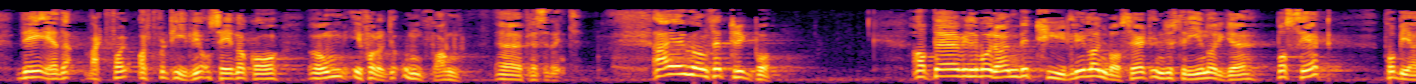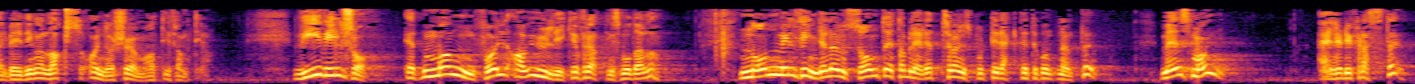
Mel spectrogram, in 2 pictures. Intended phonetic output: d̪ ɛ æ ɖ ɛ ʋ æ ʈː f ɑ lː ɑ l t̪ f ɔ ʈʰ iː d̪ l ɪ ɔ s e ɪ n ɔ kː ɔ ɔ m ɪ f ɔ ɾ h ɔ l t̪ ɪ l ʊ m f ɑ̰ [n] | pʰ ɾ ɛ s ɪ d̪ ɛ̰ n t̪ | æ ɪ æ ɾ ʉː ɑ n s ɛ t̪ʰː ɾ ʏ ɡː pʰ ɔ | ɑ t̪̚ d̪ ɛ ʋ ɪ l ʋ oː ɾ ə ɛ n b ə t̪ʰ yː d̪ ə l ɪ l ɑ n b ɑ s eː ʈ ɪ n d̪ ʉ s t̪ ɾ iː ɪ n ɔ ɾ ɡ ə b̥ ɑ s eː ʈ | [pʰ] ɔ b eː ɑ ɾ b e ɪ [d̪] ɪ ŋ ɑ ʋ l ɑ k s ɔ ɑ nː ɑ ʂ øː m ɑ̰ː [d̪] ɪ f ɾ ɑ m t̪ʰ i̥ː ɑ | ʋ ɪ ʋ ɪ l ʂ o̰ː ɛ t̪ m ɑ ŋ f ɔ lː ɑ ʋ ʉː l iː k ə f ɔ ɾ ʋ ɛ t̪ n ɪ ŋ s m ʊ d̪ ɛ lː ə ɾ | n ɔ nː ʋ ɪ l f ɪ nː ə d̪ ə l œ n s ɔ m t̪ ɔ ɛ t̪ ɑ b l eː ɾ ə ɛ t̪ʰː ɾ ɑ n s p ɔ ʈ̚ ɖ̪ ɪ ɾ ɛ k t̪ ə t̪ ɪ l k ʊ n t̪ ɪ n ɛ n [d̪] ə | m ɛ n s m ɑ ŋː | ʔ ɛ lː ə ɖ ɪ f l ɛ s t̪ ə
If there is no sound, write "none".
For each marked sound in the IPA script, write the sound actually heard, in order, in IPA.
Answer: ŋ, pʰ, d̪, t̪, t̪

